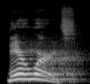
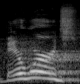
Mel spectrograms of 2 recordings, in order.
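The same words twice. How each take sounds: First: "Their" carries the weight, "words" falls away; "Their words" with the push on "Their"; stress on their. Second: "words" lifted higher and pressed; "Their words" with the rise and push on "words"; stress on words. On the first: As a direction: hit "Their" to pin it on them. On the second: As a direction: land the weight on "words", not "Their". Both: Shown as a demonstration.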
